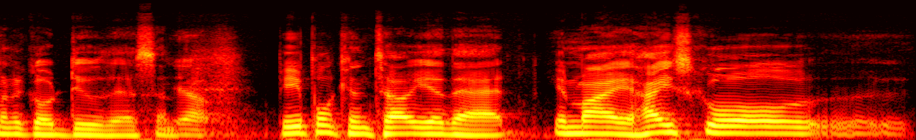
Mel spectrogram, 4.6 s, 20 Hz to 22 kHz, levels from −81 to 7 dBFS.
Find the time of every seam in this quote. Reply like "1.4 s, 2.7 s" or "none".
2.6 s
